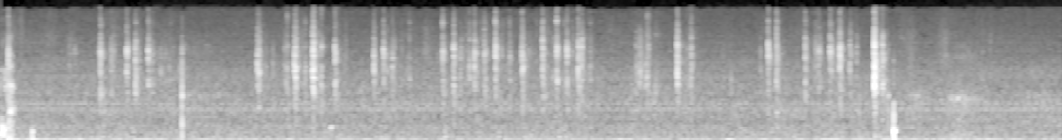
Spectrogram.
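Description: Typing on a computer keyboard: faint key clicks in irregular bursts, with one louder keystroke near the end.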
